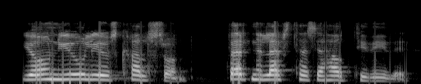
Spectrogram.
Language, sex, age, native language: Icelandic, female, 60-69, Icelandic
